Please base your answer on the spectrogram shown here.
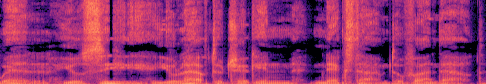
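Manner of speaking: soft, sexy, sultry narrator voice. Asked what happens to Jane, the speaker replies in a sultry, sexy narrator voice. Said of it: "He's sultry and sexy".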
